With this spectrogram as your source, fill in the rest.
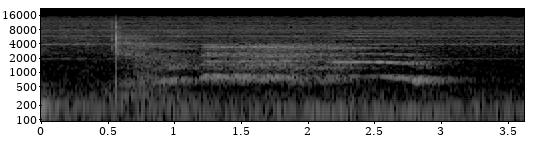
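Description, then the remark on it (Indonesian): A rooster crows a long, drawn-out cock-a-doodle-doo, preceded by a brief sharp click, with a steady outdoor hum underneath and no one speaking. “ya di sini suara ayamnya lebih banyak dibandingkan di tempat sebelumnya jadi di pagi hari itu lebih heboh dan lebih menyenangkan”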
